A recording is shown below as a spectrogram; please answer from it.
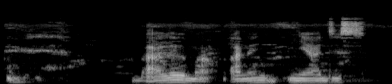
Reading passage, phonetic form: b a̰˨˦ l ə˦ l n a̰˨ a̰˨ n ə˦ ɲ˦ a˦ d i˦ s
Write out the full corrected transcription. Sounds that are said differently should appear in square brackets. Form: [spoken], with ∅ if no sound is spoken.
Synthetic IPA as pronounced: b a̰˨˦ l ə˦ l [m] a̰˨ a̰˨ n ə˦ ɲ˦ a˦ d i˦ s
